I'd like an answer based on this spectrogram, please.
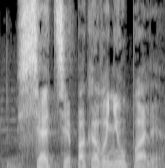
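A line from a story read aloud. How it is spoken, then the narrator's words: Barked. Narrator (Russian): рявкнул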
